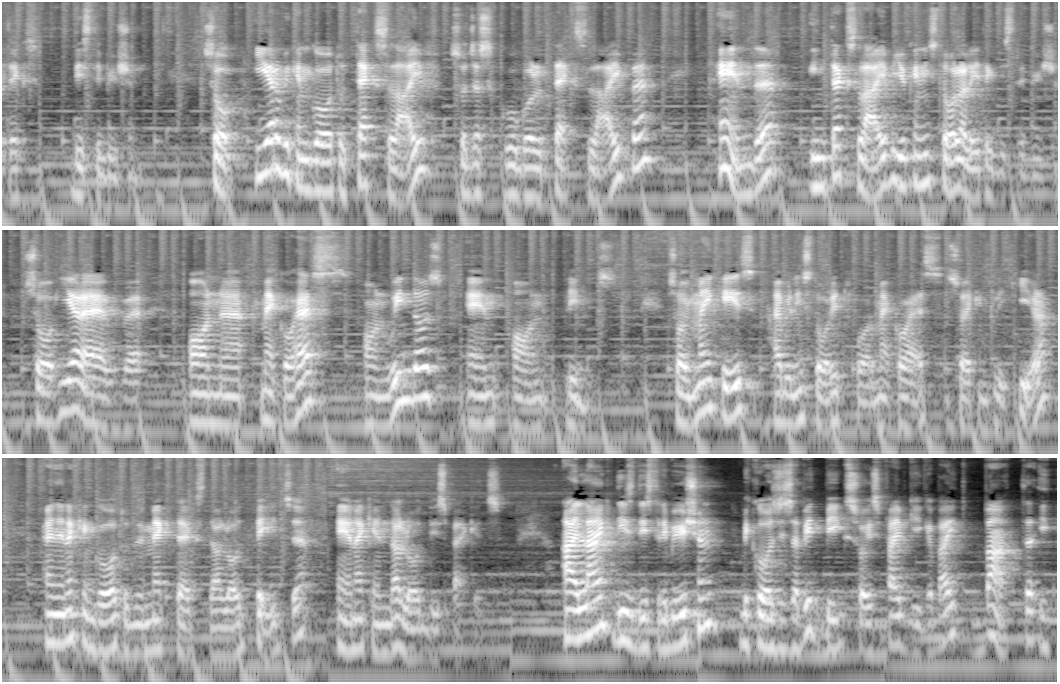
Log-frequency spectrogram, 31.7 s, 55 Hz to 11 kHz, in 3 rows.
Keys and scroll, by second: 1.7 ctrl+Tab.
